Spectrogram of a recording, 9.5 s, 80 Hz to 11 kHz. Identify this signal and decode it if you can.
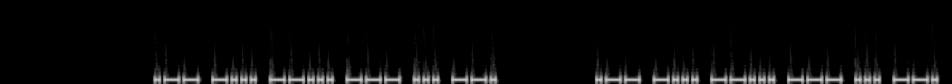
Morse code, heard as a keyed tone, about 25 wpm, 700 Hz. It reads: WB7OSG WB7OSG
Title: USA Call Signs - 6 Characters - Repeated 3x - 25wpm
